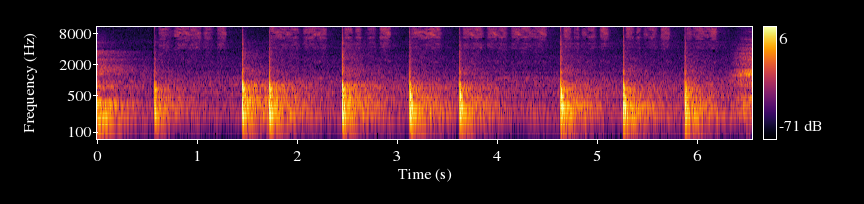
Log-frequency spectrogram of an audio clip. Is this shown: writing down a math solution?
yes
